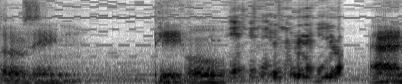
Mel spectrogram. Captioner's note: alien chatters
